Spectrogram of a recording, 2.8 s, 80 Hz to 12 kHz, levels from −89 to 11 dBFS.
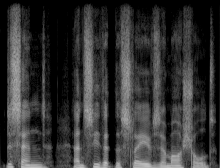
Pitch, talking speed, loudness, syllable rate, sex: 140 Hz, 175 wpm, -20 LUFS, 5.5 syllables/s, male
